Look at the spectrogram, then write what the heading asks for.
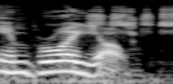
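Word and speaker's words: imbroglio: of the word is embroyo oh I'm going to assume it's this Laura's a Little Closer b-r-o-g-l-i-o oh I I wouldn't have put that g in there nope no it's a silent G they're tricky here we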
